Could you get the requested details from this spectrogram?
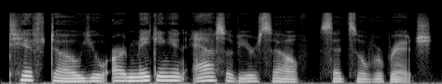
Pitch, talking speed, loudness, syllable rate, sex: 150 Hz, 135 wpm, -17 LUFS, 4.2 syllables/s, female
